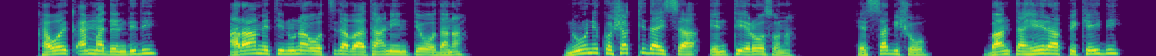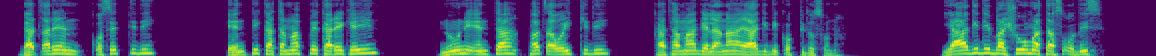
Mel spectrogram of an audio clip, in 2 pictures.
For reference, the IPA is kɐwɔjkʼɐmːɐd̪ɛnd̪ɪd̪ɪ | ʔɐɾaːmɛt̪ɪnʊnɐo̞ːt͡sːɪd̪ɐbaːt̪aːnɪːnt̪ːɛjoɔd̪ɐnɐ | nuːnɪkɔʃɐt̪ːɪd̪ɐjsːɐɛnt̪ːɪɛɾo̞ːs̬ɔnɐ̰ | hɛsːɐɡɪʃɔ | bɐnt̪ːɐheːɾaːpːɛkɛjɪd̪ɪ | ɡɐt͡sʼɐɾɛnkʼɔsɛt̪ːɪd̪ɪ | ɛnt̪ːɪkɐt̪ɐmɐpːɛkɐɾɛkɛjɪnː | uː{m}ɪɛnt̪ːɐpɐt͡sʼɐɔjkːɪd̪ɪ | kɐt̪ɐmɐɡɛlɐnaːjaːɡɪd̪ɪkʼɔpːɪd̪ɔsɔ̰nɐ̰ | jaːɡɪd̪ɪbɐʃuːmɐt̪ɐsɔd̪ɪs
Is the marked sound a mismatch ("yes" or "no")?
yes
